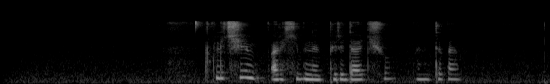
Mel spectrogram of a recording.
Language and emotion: Russian, neutral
